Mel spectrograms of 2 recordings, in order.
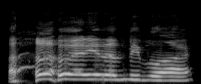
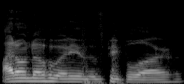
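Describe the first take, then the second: First: Laughing through I don't know who any of those people are, a touch higher; laughing repeat. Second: Said in the usual way. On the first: Real, not acted. Streamer laughing at the unknown award guests. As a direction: laugh it out in disbelief.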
